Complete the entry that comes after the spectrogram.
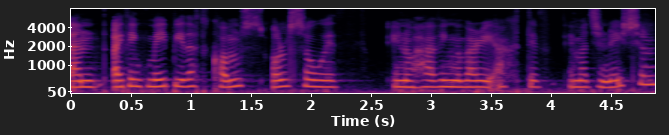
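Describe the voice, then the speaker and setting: A woman with a fairly high voice talks at a fairly quick pace. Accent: Icelandic. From Iceland. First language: Icelandic. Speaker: author. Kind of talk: interview.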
